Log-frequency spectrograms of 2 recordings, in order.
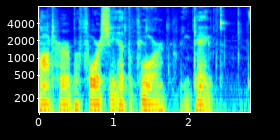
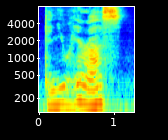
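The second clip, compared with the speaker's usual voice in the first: high, loud call; 10 semitones higher, 8 dB louder than usual. Acted. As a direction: shout it through the wall. Calling through the boards.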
